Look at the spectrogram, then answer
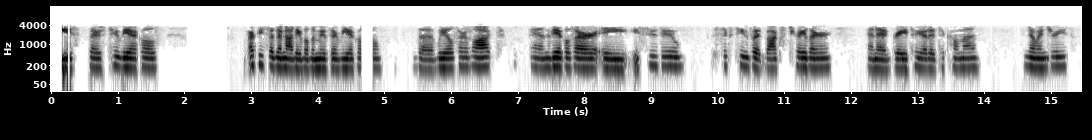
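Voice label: Police Department Dispatch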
